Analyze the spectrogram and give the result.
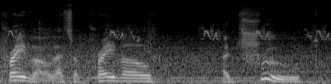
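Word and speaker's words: Prevost: r e v o s t that is pronounced preo that's a preo a true bus and they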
